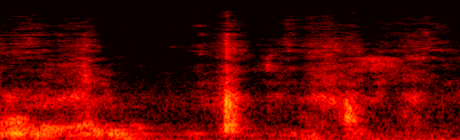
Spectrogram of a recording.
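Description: Faint rubbing or scraping noise, then a sharp click a little over a second in and a softer one near the end.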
